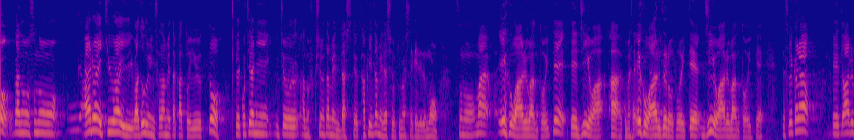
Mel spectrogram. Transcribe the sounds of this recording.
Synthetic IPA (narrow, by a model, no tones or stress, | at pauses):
oano̞so̞no̞ | aːɾɯ̟aikʲɨːaiβad̪o̞nojoɲ̟isad̪ame̞t̪akat̪o̞jɯ̟ːt̪o̞eko̞t͡ɕiɾaɲ̟iit͡ɕio̞ːano̞ɸɯ̟kɯ̟̥ɕɨːnot̪ame̞ɲ̟id̪aɕi̥t̪ekakɯ̟ĩnot̪ame̞ɲʲid̪aɕit̪eokʲimaɕi̥t̪akeɾe̞d̪o̞mo̞ | sono̞mae̞ɸɯ̟oaːɾɯ̟βãnt̪o̞ːit̪e̞d̪̥e̞ʑiːoaaɡomiasãe̞ɸɯ̟oaːɾɯ̟ze̞ɾo̞t̪oːit̪e̞ʑiːoːaːɾɯ̟βãnt̪oːit̪e̞ | d̪̥e̞so̞ɾe̞kaɾa | eːt̪ːo̞aːɾɯ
